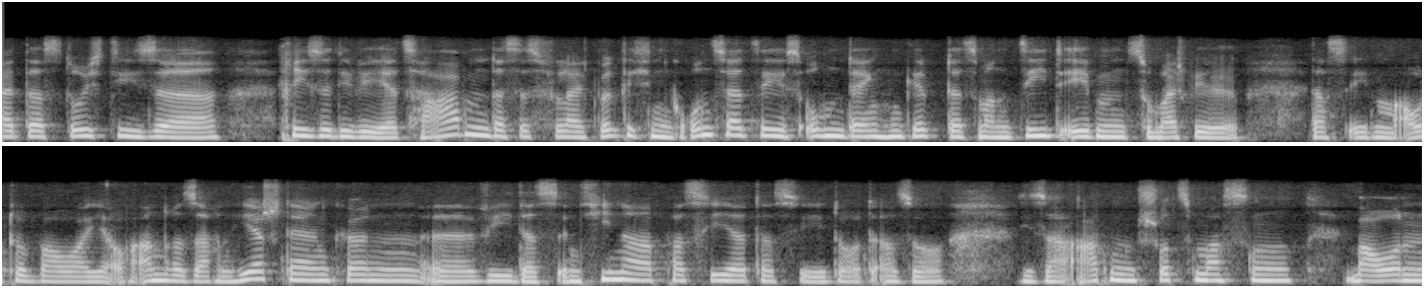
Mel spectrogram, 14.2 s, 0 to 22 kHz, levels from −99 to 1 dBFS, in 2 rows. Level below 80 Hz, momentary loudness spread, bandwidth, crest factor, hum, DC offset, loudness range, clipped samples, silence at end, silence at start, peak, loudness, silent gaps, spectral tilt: -50 dBFS; 5 LU; 8 kHz; 14 dB; none; under 0.1%; 1 LU; under 0.1%; 0 s; 0 s; -4 dBFS; -19 LUFS; none; -6.5 dB/octave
